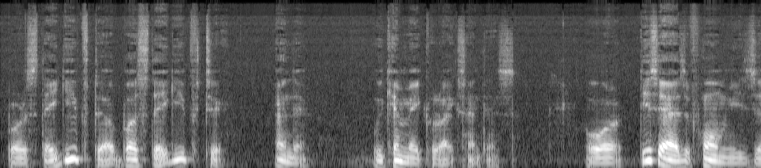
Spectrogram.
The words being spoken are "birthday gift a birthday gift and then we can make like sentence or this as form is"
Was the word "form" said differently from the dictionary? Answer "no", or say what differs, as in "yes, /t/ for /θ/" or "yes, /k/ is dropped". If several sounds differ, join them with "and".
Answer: no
